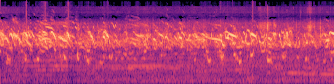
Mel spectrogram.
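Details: Australorp chicks at a poultry farm, a dense chorus of many overlapping high, thin peeps with short rising and falling chirps that run without pause, plus a faint steady hum underneath.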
